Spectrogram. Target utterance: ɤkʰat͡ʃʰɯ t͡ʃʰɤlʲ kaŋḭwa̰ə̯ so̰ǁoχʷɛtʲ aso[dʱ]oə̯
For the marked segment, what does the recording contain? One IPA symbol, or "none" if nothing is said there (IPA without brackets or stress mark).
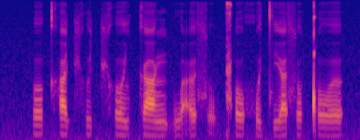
ǃ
